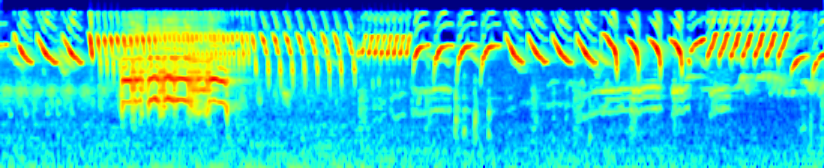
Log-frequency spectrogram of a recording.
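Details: Canary calling other canaries to sing: varied song with a harsh, buzzy rattling section, then quick trills and repeated curved whistles, some lower warbled notes alongside.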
